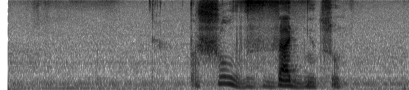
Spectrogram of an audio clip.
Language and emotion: Russian, angry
